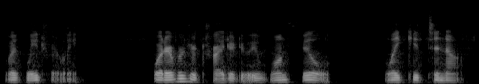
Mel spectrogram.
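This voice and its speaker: A man's voice: on the low side, level tone, moderate pace, vocal fry, low-quality recording. A man giving casual live commentary in an emphatic, questioning way, often repeating his points. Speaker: streamer reacting to paranormal investigation video.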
